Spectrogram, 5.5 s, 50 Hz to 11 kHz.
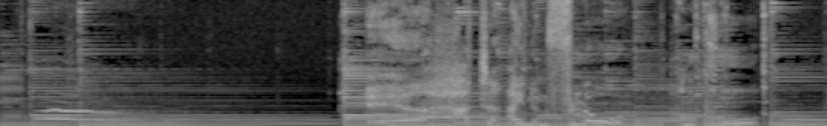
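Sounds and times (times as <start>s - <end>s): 
voice imitating a Jack Russell dog's whine: 0.2s - 1.1s
speech: 3.2s - 5.4s.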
